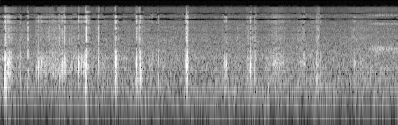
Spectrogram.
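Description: A boot steps down on dry twigs and leaf litter with a soft crunch.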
